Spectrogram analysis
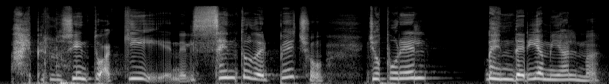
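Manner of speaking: every word torn from her chest; passionate confession. Acted. Pepita admitting she'd sell her soul, passionate.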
